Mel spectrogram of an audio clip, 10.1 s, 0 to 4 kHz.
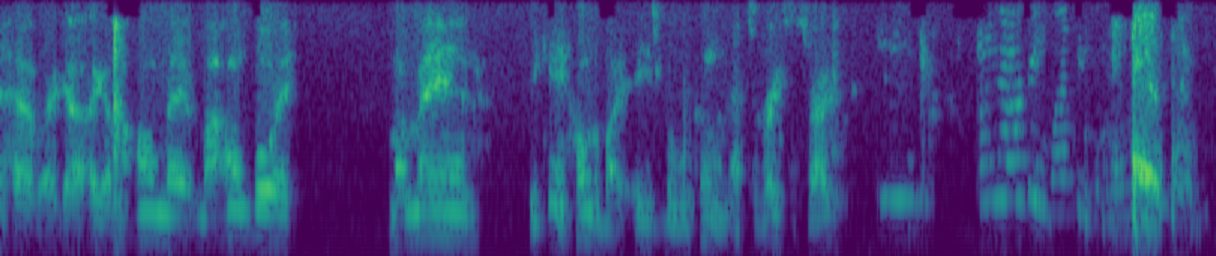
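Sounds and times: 
voiced sounds: 0.0s - 2.4s, 3.3s - 9.9s
speech: 0.0s - 2.6s, 3.2s - 10.1s
loud cough into the microphone: 9.3s - 10.1s.

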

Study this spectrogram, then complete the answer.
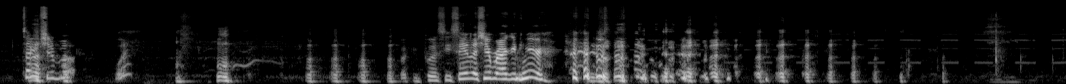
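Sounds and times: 
speech: 0.2s - 2.4s, 3.1s - 8.2s
people laughing and snickering: 1.8s - 4.2s, 5.7s - 10.1s
alarm beeping in electronic pulses: 6.0s - 10.6s.

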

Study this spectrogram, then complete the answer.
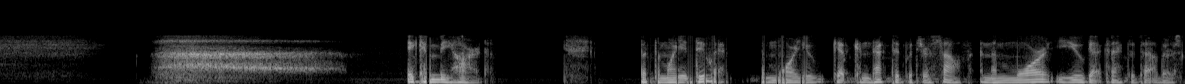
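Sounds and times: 
deep breath during a guided forgiveness meditation: 0.0s - 3.6s, 5.6s - 6.0s
speech: 4.1s - 5.0s, 6.4s - 11.8s.

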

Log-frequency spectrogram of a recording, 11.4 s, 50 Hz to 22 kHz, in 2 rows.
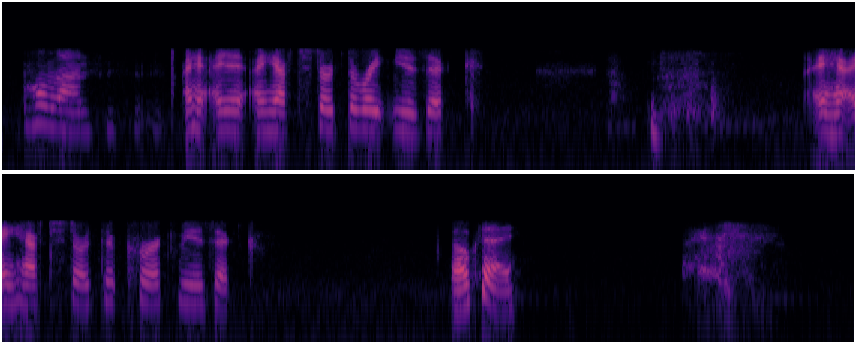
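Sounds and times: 
speech: 0.2s - 3.2s, 5.4s - 7.4s, 8.7s - 9.2s
person sneezing: 4.4s - 4.8s, 10.2s - 10.8s.

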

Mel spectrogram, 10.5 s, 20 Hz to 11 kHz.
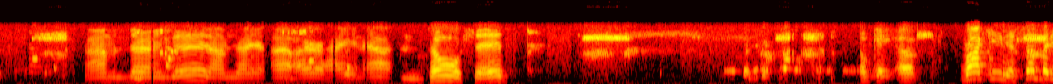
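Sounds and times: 
frog croaking over a phone line: 0.3s - 0.8s, 5.8s - 7.0s, 7.6s - 9.4s, 10.2s - 10.5s
speech: 0.9s - 5.2s, 7.4s - 10.5s.

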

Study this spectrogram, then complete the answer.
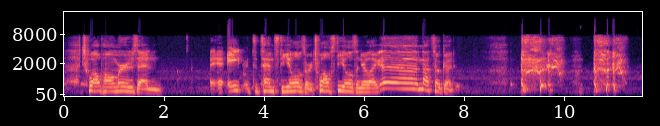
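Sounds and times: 
speech: 0.3s - 2.0s, 2.9s - 8.0s, 9.2s - 9.6s
harsh choking coughs from someone with a boba pearl stuck in the throat: 8.9s - 11.4s.

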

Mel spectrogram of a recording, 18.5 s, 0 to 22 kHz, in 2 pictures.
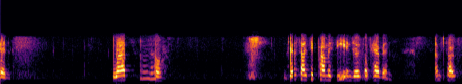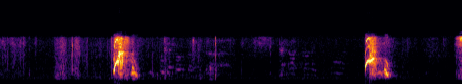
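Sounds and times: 
soft breathing: 0.2s - 1.0s, 8.0s - 8.7s, 17.6s - 18.4s
speech: 2.3s - 3.4s, 5.7s - 7.9s, 8.7s - 9.2s
person sneezing: 4.9s - 5.4s, 11.5s - 12.1s, 16.6s - 17.2s.

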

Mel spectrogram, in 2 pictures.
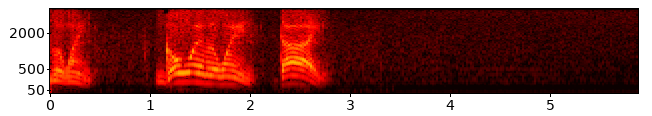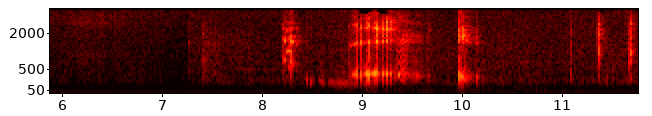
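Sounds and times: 
speech: 0.0s - 2.8s
burp: 8.2s - 10.2s
throaty gulps: 8.2s - 10.2s.

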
